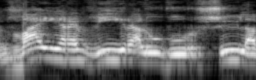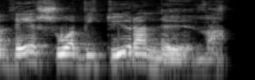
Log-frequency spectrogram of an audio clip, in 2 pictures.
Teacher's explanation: in questa frase tutte le V hanno funzione consonantica, quindi si leggono ve, fricativa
